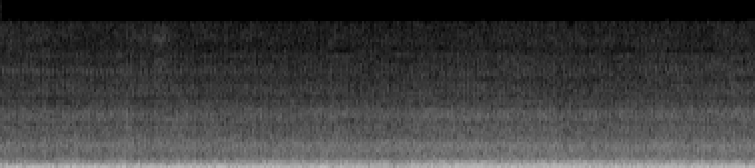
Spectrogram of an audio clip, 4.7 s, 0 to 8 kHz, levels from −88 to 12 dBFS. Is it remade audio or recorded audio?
recorded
